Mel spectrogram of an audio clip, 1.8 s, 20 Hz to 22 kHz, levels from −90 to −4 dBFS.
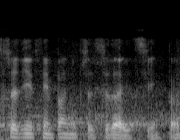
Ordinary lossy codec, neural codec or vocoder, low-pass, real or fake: Opus, 16 kbps; none; 7.2 kHz; real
